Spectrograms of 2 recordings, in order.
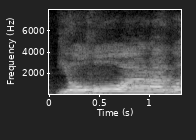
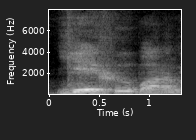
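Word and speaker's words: YHWH: 여호와라고 하는 말은 독일 말이에요. 독일말. 독일말 독일어. 원래 이드해 와해를 뭐 어떻게 읽냐? 예바라고 읽어요. 예바. 원래 발음은.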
